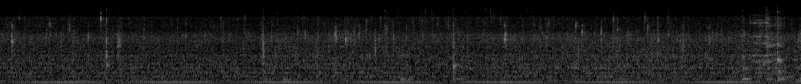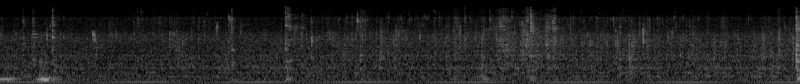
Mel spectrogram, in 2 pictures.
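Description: Zucchini fritters deep-frying in hot oil in a steel pot: a steady sizzle with scattered crackling pops. Metal tongs click against the pot and fritters a few times as the fritters are turned, most plainly about halfway through.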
